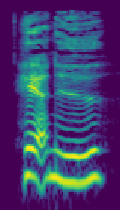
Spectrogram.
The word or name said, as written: hernede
